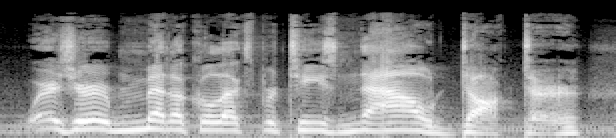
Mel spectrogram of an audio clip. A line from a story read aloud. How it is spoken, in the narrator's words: yelled Dunn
